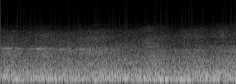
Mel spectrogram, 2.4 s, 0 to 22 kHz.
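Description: A fixed-wing airliner arrives on runway 34 left at Sydney Airport, its engine roar steady and loud throughout, a broad continuous rumble with a faint whine above it.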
